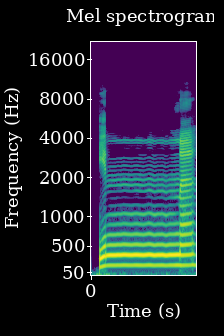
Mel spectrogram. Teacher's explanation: karena ada suara yang harus melimpir dulu ke hidung baru keluar vokalnya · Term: gunah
